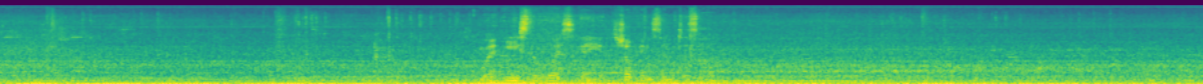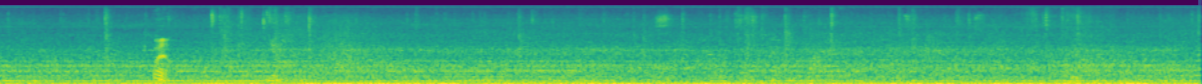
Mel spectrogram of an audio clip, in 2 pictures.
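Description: A bus engine rumbles steadily while driving along a road.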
